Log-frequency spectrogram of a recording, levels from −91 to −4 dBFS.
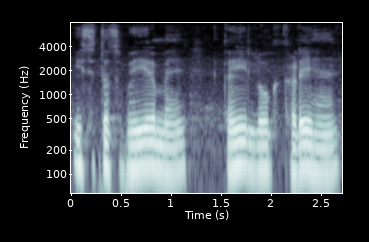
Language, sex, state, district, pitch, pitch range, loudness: Hindi, male, Chandigarh, Chandigarh, 115 Hz, 115-125 Hz, -15 LUFS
